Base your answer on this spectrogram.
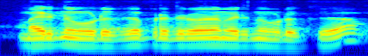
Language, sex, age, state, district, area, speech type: Malayalam, male, 45-60, Kerala, Kollam, rural, spontaneous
